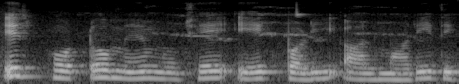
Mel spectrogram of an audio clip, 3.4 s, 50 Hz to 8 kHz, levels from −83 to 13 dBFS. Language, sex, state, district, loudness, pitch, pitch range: Hindi, female, Madhya Pradesh, Katni, -23 LUFS, 190 Hz, 180-205 Hz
